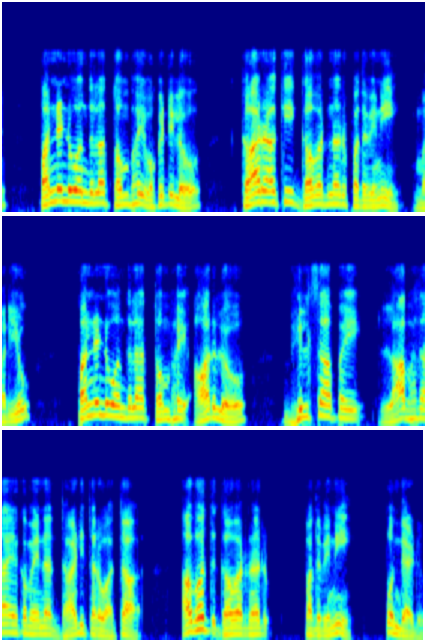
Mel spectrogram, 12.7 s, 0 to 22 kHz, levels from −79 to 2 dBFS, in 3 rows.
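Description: Opus voice compression runs throughout the speech. The audio is band-limited at about 8 kHz, and the excitation is coded coarsely, which fits SILK at a low bitrate near 12 kbps. The speech sounds plainly muffled and hoarse, with a slightly robotic edge.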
